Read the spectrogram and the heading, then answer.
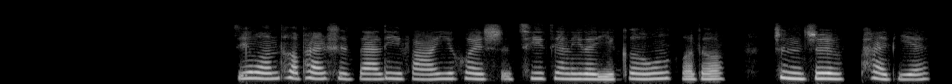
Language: Chinese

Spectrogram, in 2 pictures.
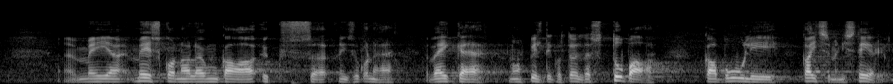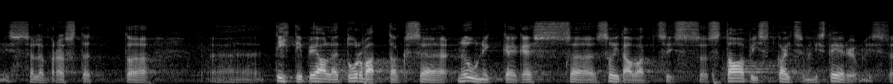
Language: Estonian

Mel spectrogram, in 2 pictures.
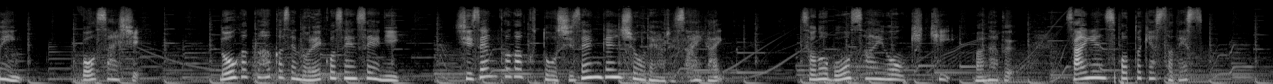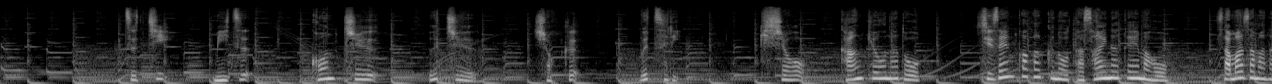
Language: Japanese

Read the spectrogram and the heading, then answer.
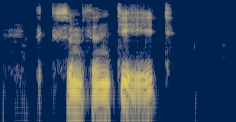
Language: Kabyle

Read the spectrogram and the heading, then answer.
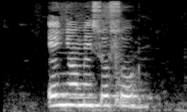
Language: Aja (Benin)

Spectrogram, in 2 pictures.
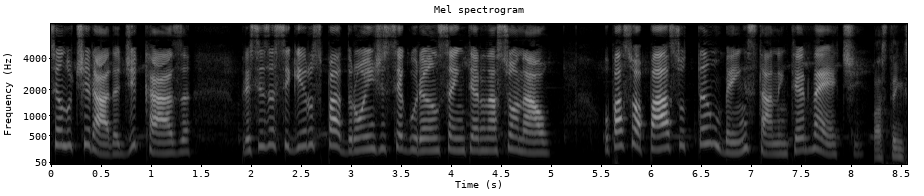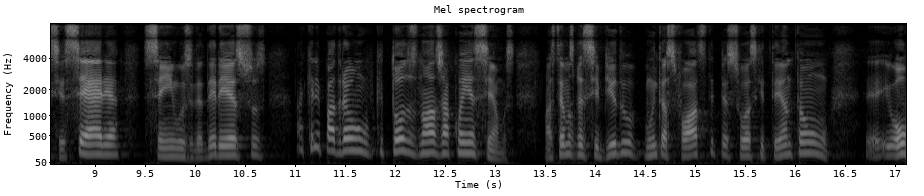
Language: Portuguese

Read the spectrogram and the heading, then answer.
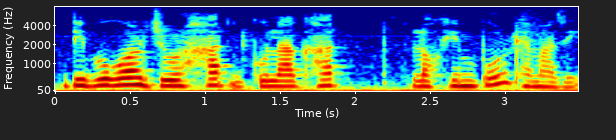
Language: Assamese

